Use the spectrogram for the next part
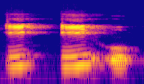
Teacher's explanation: इ इ उ उ बोलने में लगभग मुख पूरा बंद होता है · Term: समृत स्वर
